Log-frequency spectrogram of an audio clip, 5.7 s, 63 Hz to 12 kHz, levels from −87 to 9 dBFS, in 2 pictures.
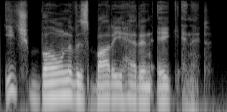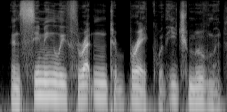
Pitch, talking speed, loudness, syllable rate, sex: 105 Hz, 190 wpm, -19 LUFS, 4.8 syllables/s, male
